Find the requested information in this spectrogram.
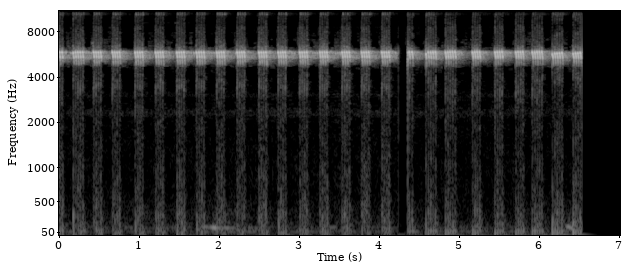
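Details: Cricket calling, played to chase off rats; loud high pulsed chirps about four per second, one short gap midway, then the chirping stops abruptly before the end, leaving silence.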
